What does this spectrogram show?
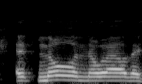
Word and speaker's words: Noel: It's probably because I am somewhere energetically, I knew it's Noel, which to me is the song Noel, and yet Noel, I don't know where that's coming from, except that's just anyhow. Spelled the same as Joel, and a lot of times people see that. You're right. That's probably where it came from, is Joel.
